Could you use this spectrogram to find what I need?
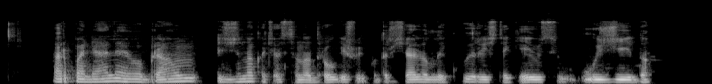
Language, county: Lithuanian, Kaunas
